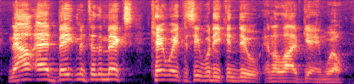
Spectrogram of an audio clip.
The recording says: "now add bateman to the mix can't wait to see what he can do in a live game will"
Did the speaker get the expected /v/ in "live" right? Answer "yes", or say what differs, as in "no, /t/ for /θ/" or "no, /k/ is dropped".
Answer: yes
